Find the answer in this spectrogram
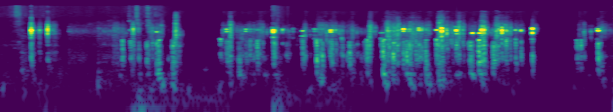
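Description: Typing on a computer keyboard: a fast run of key clicks that builds up after about a second, is densest in the middle and stops a little after five seconds, with a few more keystrokes near the end.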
